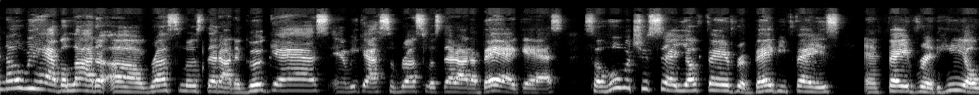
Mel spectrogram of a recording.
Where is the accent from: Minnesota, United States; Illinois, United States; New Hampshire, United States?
Illinois, United States; Chicago; my hometown of Chicago.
